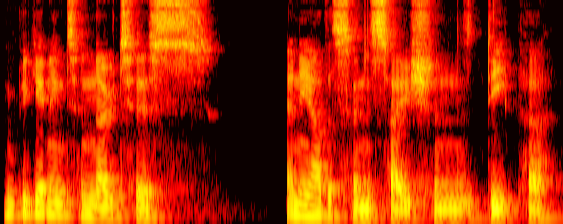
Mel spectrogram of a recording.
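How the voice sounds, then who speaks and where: A man with a mid-range voice narrates a guided meditation, giving gentle, measured instructions and pausing between phrases.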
